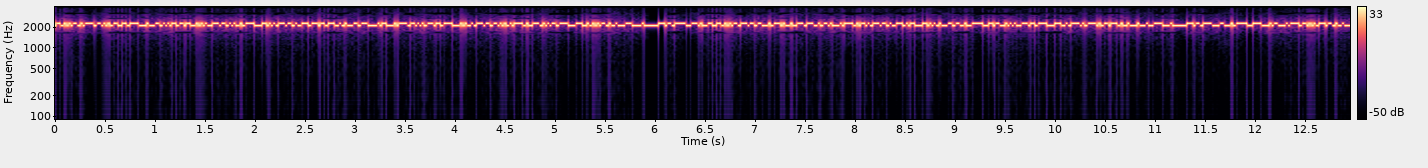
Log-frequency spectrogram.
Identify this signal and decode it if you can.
RTTY, about 45.45 baud. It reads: SERIOUSLY FOR A NUMBER OF REASONS. THIS CHANGED ABRUPTLY ON 19 OCTOBER
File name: fsk170 / USS-Missouri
